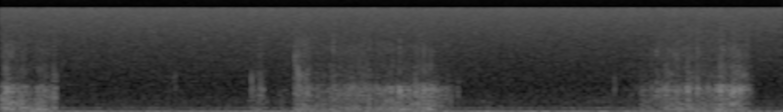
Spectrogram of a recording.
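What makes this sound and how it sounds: A thin bamboo ear pick scrapes and digs into kinetic sand in a clear glass cup, right next to a tiny microphone buried in the sand. Three soft, grainy scraping bursts in the low-mids sit over a steady low hum, with quiet pauses between them.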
